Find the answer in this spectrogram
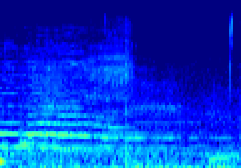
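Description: A faint, held bowed string note, its pitch sagging slightly as it fades away over about a second and a half.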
